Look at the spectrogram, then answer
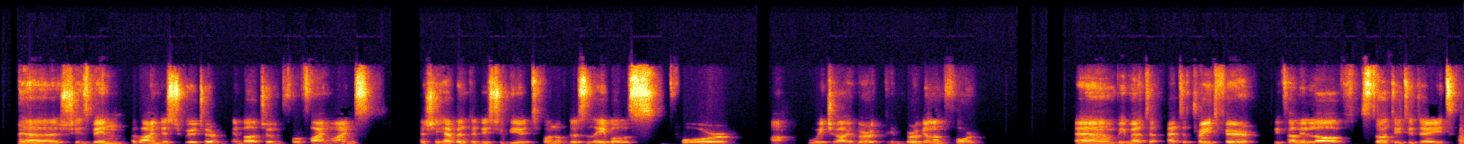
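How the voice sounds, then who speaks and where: A man with a Hungarian accent at a moderate pace. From Hungary. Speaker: winemaker. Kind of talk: interview.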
